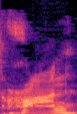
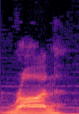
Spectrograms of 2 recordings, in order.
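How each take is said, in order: First: The word begins with an audible H sound. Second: The word begins with no H sound.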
